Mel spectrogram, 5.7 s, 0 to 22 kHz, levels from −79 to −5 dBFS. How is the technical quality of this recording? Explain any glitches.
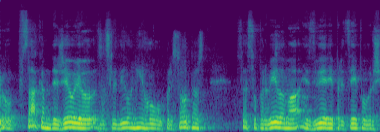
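The quality is compromised by one call bitrate drop, from 1.49 to 3.15 s, ending just before "saj so praviloma". For about 1.56 s the speech turns muffled and rough, with a watery, smeared texture. The top end is missing, with audio bandwidth falling from 20 kHz to 8 kHz. The call's bandwidth estimate collapsed and the encoder had to code with far fewer bits, consistent with a fall from 32 kbps to 10 kbps. Opus then quantises more coarsely and drops the high frequencies until the rate recovers.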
